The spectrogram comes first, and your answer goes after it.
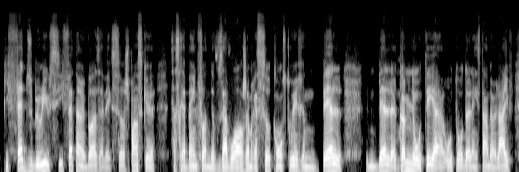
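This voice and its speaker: Against a quiet background, someone speaks in a Quebec accent at a moderate pace with fairly even intonation, the sound dry and close with no echo. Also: man, medium pitch for a man. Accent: Québécois French. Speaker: podcast host. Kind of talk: live stream talk. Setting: live video stream from home. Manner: halting, many fillers.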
